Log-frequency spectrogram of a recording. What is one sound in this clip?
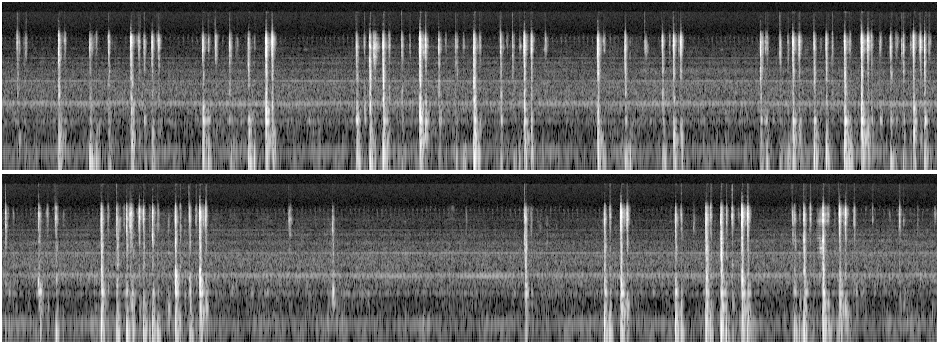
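Fingers tap quickly on a laptop keyboard in bursts of clicks.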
